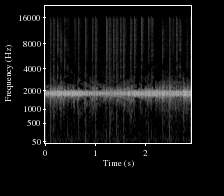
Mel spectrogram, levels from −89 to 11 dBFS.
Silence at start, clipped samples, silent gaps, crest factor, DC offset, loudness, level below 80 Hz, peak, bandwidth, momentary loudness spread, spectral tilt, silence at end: 0 s; under 0.1%; none; 14 dB; under 0.1%; -23 LUFS; -84 dBFS; -10 dBFS; 17 kHz; 7 LU; 2 dB/octave; 0 s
